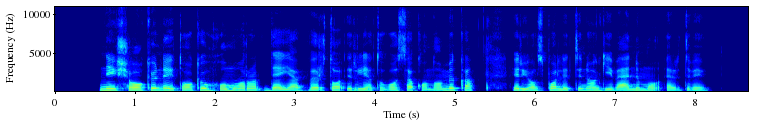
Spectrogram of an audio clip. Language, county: Lithuanian, Marijampolė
